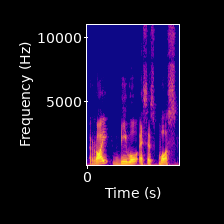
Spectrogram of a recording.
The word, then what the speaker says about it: Rooibos: tea is called as rooibos tea Rooibos are pronounced it as Roy b o s s boss now this tea is being sold by many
